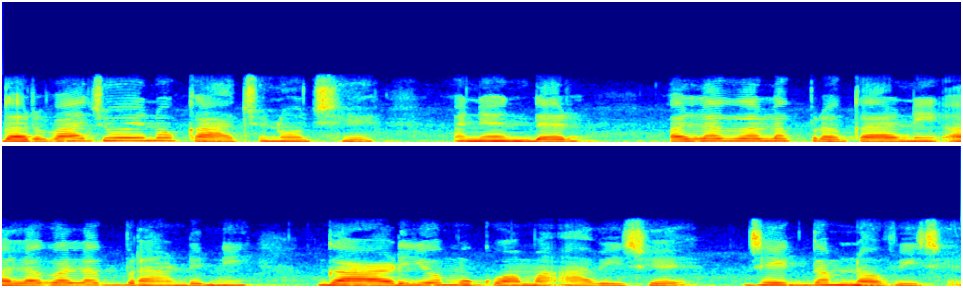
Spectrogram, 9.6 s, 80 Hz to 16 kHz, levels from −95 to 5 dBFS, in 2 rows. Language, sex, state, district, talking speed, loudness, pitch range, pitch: Gujarati, female, Gujarat, Valsad, 120 wpm, -17 LUFS, 225-265 Hz, 240 Hz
